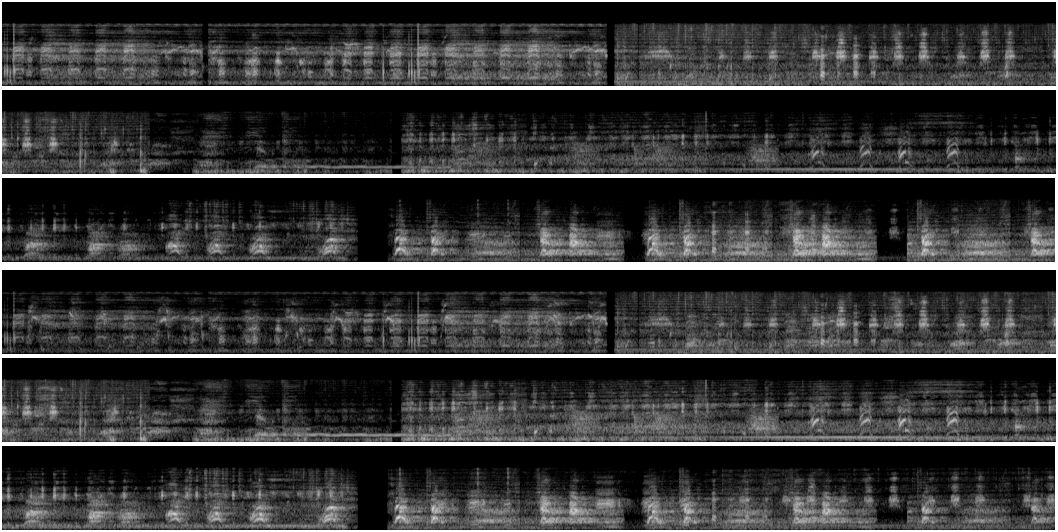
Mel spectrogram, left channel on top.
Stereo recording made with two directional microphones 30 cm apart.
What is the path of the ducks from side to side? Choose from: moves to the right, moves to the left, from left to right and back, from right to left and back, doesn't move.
moves to the right.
